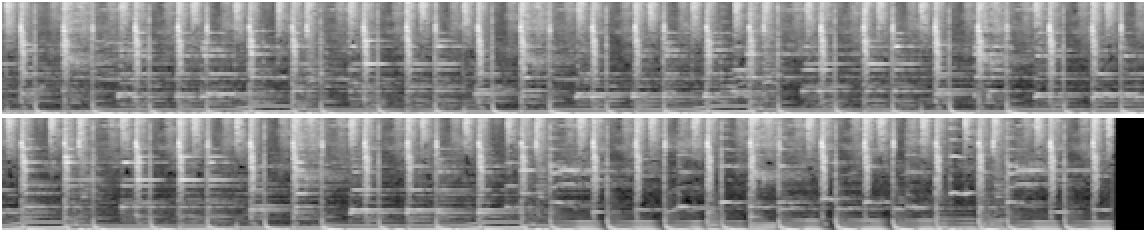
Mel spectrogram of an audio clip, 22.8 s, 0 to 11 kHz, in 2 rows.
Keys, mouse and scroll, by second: 1.2-3.0 drag, 2.7 KP_0, 11.5 ctrl+s, 11.8-14.7 drag, 13.9 KP_0, 15.9 drag, 17.0 ctrl+s, 18.1 drag, 18.6-19.3 drag, 19.8 click, 20.7 click, 21.2 ctrl+s.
